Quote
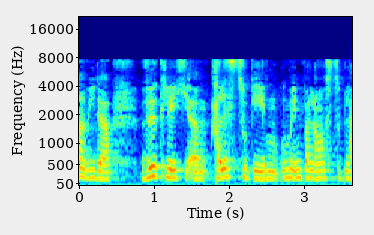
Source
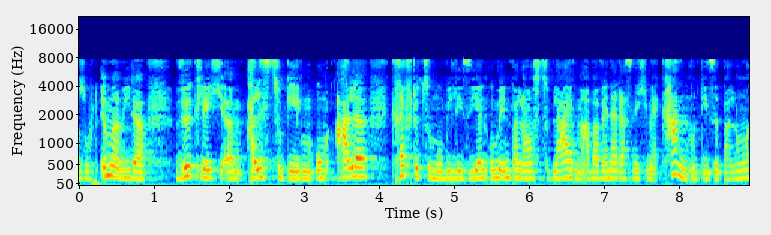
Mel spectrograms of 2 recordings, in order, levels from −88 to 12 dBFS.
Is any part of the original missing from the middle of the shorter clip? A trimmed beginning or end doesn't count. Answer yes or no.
yes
